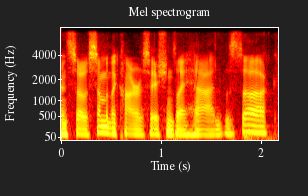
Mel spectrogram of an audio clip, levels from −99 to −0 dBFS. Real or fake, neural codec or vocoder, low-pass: real; none; 7.2 kHz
